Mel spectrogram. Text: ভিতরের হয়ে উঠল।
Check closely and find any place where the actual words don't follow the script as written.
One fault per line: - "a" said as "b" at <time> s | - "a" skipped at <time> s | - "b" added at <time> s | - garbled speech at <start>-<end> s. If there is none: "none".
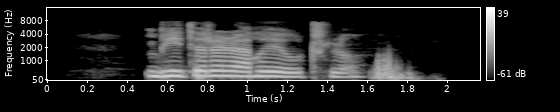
none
